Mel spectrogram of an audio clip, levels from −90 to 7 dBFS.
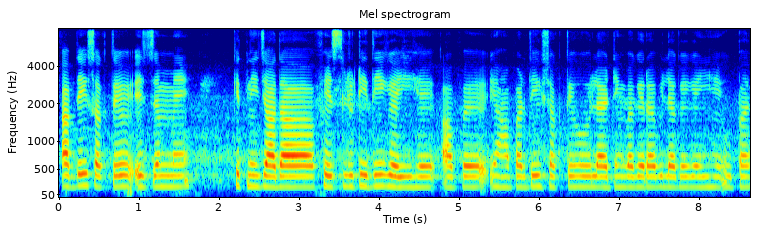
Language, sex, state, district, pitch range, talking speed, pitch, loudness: Hindi, female, Bihar, Gopalganj, 185-200 Hz, 195 wpm, 190 Hz, -19 LUFS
